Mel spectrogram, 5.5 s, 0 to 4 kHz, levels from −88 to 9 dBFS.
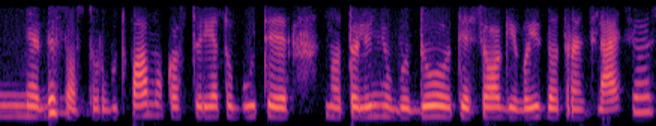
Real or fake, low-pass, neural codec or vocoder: real; 3.6 kHz; none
